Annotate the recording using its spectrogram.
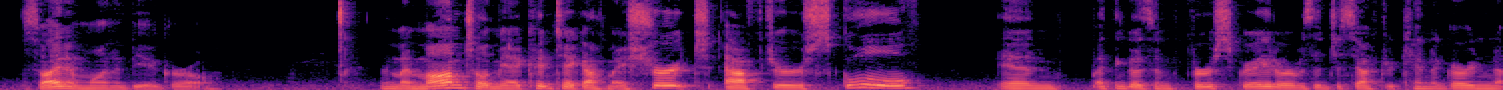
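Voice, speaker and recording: A woman with a very deep, low pitch talks at a fairly quick pace. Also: ordinary pitch variation. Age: 60s. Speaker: lifestyle vlogger. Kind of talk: casual monologue.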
